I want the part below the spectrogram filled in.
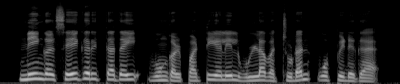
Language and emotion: Tamil, neutral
